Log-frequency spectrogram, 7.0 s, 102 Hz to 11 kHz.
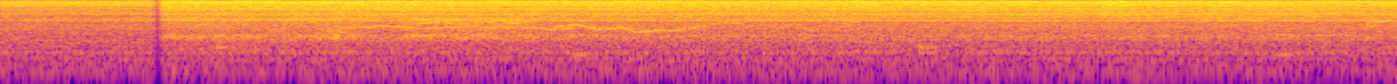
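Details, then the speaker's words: Solea CO2 dental laser with water spray during a child's tongue-tie frenectomy: a steady loud hiss of spraying water with a faint wavering squeal as the laser releases the tongue. "I'm gonna use the laser in the water to release the muscles so that you can get full motion and extensors time"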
